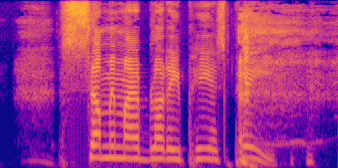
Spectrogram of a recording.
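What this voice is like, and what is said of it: Unconvincing put-on British accent. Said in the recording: “I'm trying to imagine you with a British accent, and I can't do it. ... I rest my case”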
